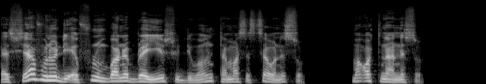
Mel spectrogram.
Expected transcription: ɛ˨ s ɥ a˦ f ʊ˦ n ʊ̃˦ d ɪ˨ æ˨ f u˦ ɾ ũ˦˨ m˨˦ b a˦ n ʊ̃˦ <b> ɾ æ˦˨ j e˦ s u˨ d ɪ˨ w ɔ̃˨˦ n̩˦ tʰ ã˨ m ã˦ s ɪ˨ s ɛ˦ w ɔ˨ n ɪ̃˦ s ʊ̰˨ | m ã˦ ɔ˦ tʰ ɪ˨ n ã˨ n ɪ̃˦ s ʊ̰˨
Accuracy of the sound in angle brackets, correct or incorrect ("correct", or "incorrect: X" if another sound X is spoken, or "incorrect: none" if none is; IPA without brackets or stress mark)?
correct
